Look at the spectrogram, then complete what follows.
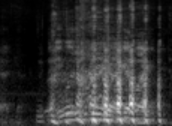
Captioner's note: laughter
